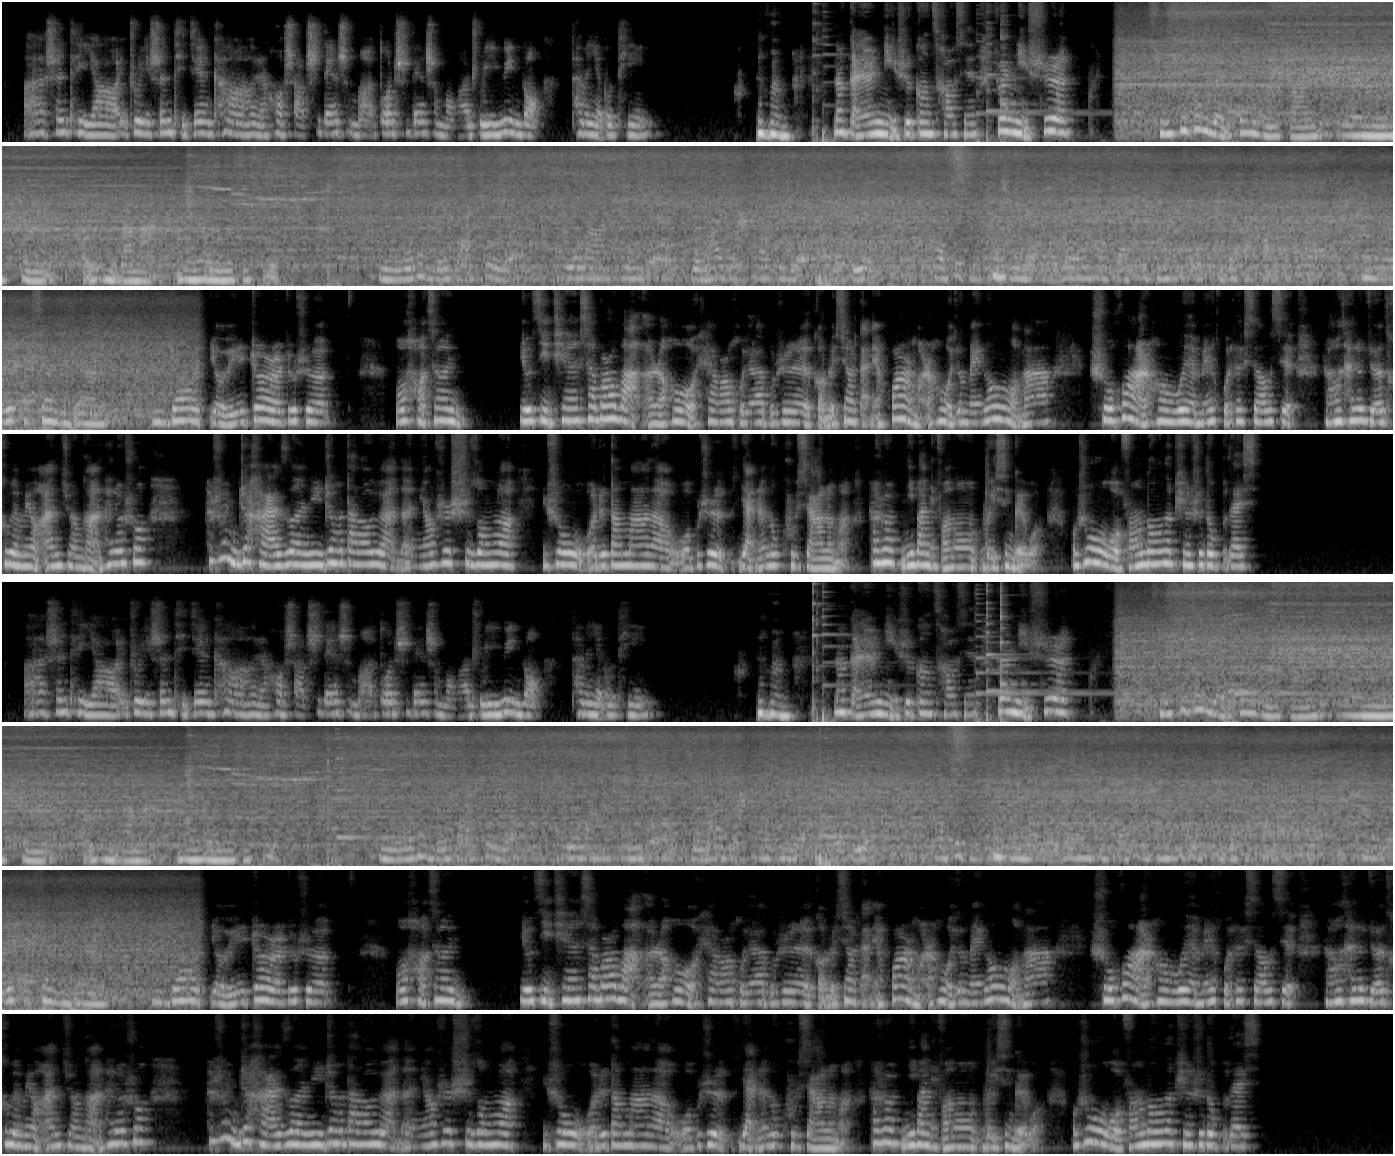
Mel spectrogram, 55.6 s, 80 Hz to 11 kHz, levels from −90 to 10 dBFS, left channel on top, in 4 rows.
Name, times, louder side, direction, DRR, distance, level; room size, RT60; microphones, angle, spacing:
voice 1, 0.2-5.4 5.7-6.5 17.7-19.2 19.5-22.6 23.1-26.6, left 1 dB, 45° left, 1.0 m, -28 dB
voice 2, 7.5-8.0 8.3-10.7 11.5-16.7 23.8-24.0 27.5-31.1 31.8-32.4 33.0-38.4 38.7-43.4 43.8-54.2, left 4 dB, 75° left, 0.5 m, -23 dB
sound 1, 8.0-8.7 9.2-9.3 9.7-11.7 12.2-14.9 17.1-19.8 22.0-24.6, right 4 dB, 70° right, 0.7 m, -38 dB
Subway metro underground, 11.1-29.8, left 1 dB, 10° left, 0.9 m, -28 dB
5.1 x 4.5 x 2.3 m
head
